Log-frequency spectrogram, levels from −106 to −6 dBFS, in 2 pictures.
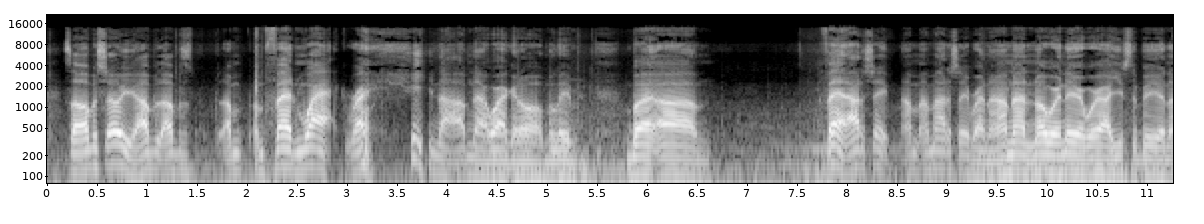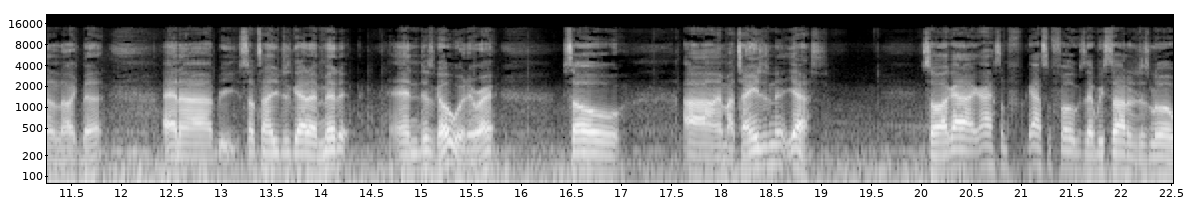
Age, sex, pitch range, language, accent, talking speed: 20-39, male, 90-110 Hz, English, American, 225 wpm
